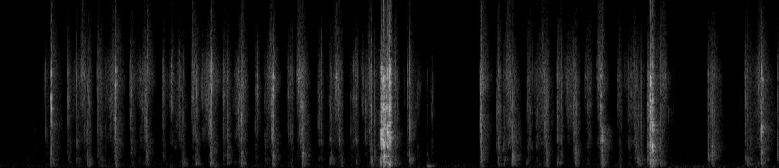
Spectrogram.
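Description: Tarot cards are shuffled by hand in close, crisp flurries of quick papery flicks and taps, with a short pause midway and no talk.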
